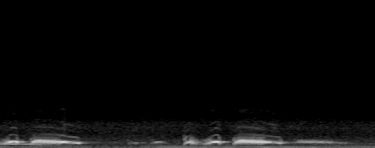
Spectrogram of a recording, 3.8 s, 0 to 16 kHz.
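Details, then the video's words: Spotted dove in breeding condition, recorded 12 December 2022: two cooing phrases, each opening with short rising notes and ending in a longer, mellow drawn-out coo, the second phrase followed by a softer trailing note. "EMUSI KUAT BURUNG PUTER DEKUKUR LAGI BIRAHI"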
